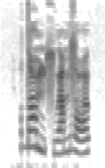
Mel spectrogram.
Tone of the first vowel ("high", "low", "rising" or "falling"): falling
